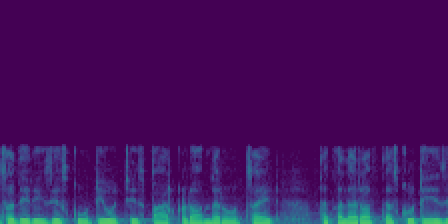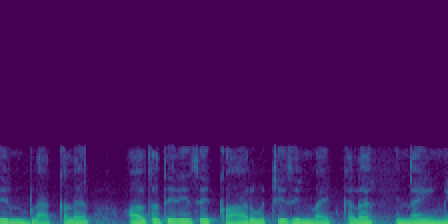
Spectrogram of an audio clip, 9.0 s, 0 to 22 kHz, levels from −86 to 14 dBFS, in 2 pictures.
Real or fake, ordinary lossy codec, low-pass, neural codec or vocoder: fake; none; none; codec, 16 kHz, 8 kbps, FunCodec, trained on Chinese and English, 25 frames a second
